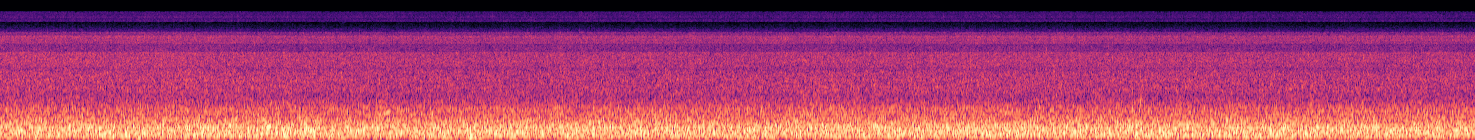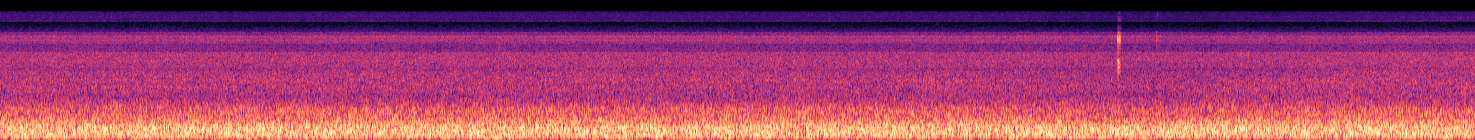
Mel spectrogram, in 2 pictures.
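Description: Steady rush of a fast-flowing river running over rocks, with one faint click near the end.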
